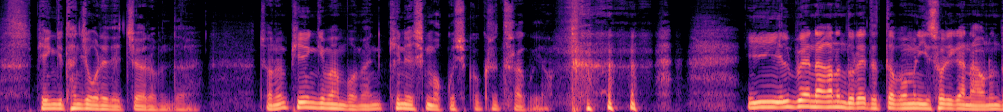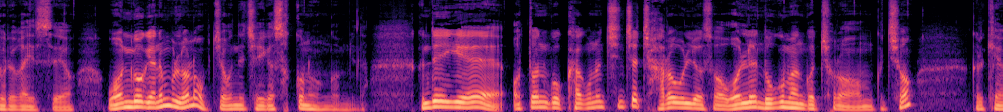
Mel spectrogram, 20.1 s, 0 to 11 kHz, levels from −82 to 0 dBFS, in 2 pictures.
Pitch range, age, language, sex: 100-150 Hz, 40-59, Korean, male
